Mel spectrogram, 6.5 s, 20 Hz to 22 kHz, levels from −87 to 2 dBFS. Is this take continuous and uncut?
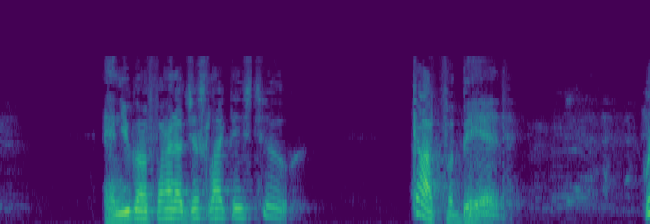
no; 1 cut; at 4.1 s

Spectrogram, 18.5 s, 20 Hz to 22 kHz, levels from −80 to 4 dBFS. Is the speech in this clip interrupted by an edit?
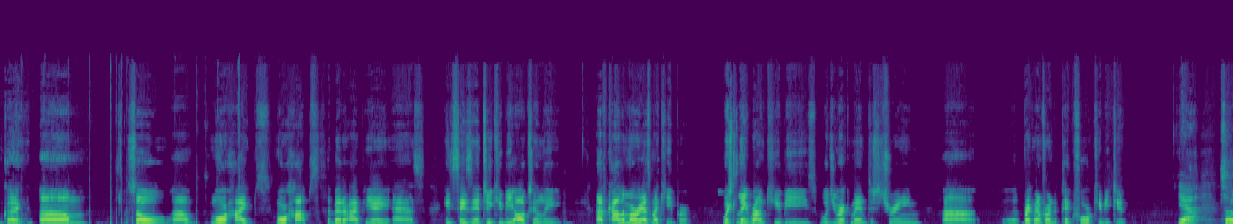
no; 0 cuts

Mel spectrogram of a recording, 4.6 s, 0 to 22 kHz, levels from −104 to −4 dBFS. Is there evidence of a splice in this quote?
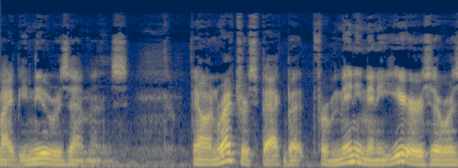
yes; 2 cuts; at 1.7 s, 2.8 s

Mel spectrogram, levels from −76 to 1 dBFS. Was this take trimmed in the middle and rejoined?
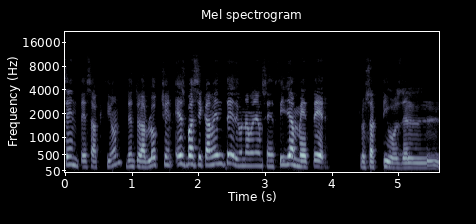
yes; 1 cut; at 3.0 s

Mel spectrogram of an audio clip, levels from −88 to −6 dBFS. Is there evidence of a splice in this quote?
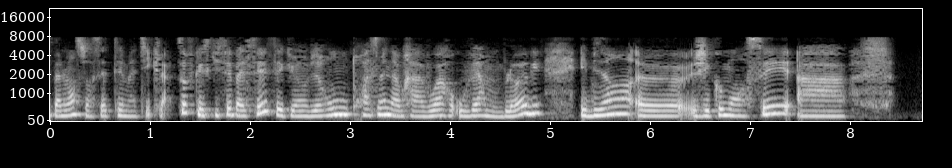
no; 0 cuts

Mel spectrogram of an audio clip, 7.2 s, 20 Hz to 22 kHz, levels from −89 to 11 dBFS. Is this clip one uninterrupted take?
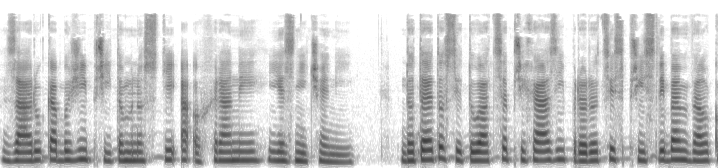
no; 1 cut; at 3.9 s

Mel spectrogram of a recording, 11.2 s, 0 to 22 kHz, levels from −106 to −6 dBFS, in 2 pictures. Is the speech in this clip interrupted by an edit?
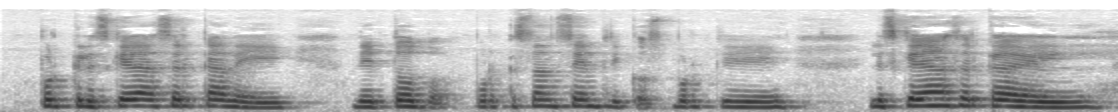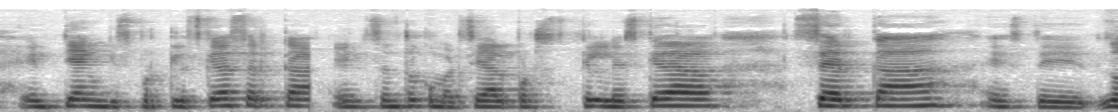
yes; 1 cut; at 7.1 s

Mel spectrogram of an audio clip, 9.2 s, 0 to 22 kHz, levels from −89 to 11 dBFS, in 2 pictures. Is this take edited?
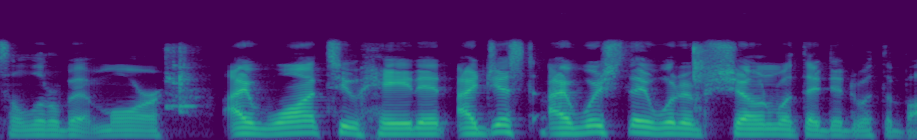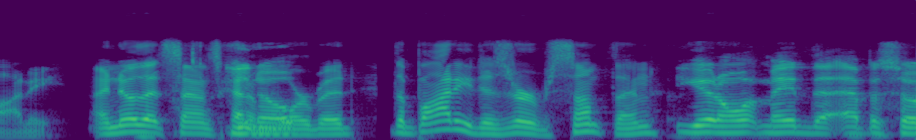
no; 0 cuts

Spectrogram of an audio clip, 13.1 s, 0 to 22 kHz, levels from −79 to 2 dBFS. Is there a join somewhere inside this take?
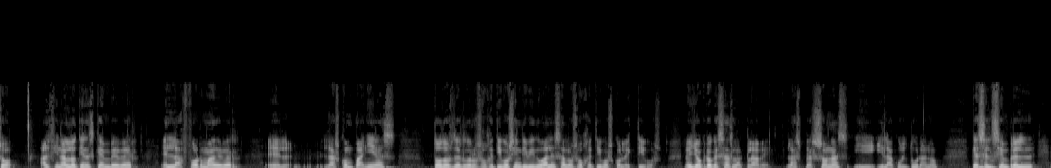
no; 0 cuts

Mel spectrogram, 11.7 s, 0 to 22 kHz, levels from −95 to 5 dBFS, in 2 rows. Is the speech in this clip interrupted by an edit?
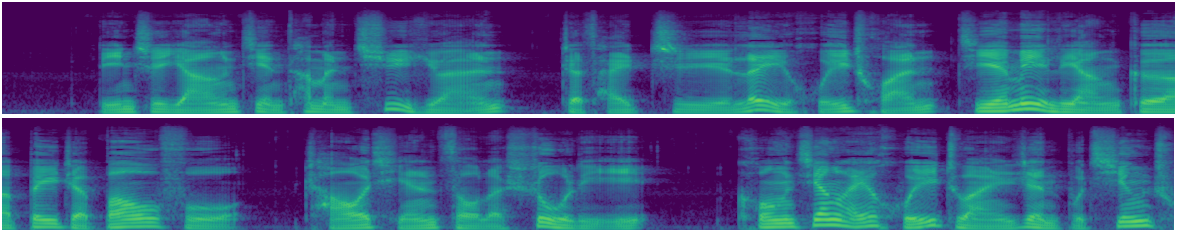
yes; 2 cuts; at 4.7 s, 9.5 s

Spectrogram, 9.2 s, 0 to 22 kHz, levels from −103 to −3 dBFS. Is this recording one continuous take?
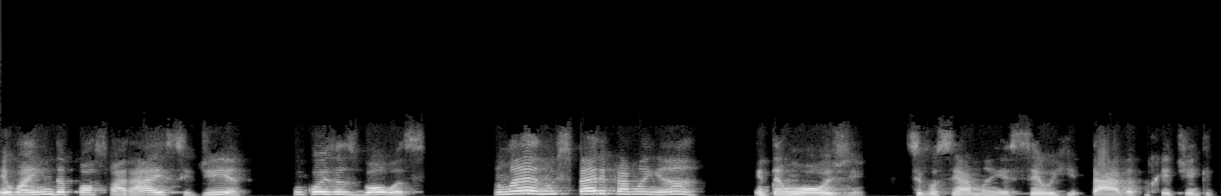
no; 1 cut; at 5.6 s

